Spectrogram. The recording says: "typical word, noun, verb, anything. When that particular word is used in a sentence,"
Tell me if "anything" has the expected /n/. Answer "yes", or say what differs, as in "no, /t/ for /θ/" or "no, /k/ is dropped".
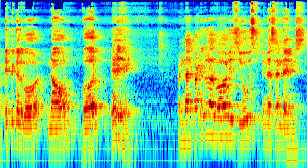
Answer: no, /l/ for /n/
